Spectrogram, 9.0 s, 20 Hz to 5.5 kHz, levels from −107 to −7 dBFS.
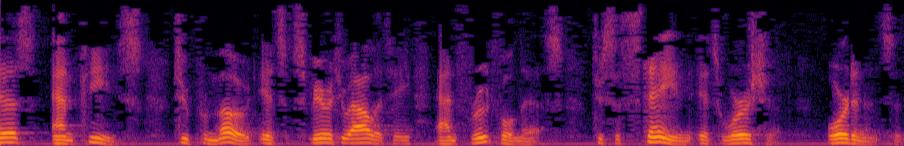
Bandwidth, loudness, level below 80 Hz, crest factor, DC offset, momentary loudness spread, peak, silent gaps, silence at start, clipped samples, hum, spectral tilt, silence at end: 5.4 kHz; -38 LUFS; -74 dBFS; 18 dB; under 0.1%; 17 LU; -20 dBFS; none; 0 s; under 0.1%; 60 Hz at -65 dBFS; -6 dB/octave; 0 s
